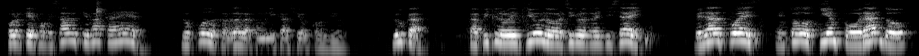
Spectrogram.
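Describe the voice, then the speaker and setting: A man's voice: high-pitched, darkish tone, echoey room, far from the mic. A man preaching a conversational sermon, often asking the congregation questions.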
